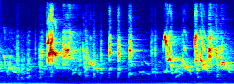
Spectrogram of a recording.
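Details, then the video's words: Caged lovebirds inside a pet store give rapid, scratchy chirps and squawks from several birds at once, rising in louder bursts around the start and again toward the end over a faint low hum. "love birds sounds | parakeet chirping sounds in pet store"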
